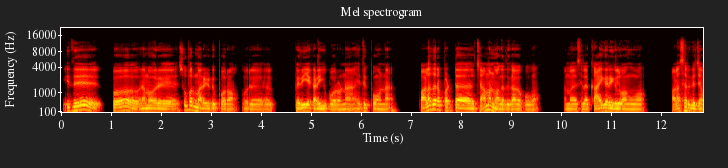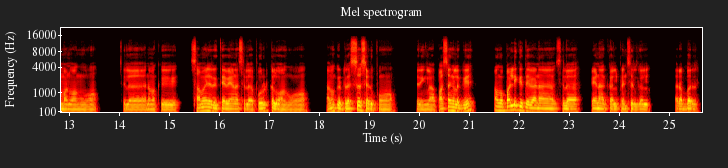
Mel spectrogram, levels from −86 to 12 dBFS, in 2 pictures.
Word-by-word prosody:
இது, 140 +3 0 0.7
இப்போ 125 - 0 0.5
நம்ம 110 +1 +1
ஒரு 110 -1 +2 0.4
சூப்பர் 165 -1 -1
மார்க்கெட்டுக்கு 110 -3 -1
போறோம். 95 0 -2 0.2
ஒரு 100 -2 -3 0.9
பெரிய 115 +3 +4
கடைக்கு 105 -1 +2
போறோன்னா, 95 +1 -1 0.2
எதுக்கு 115 +4 -4
போவோம்னா? 95 -1 -1 0.7
பலதரப்பட்ட 170 +2 +2 0.5
ஜாமான் 165 -7 +1
வாங்குறதுக்காக 95 0 +1
போவோம். 90 0 -4 0.5
நம்ம 95 0 -3 0.2
சில 100 0 0
காய்கறிகள் 110 -1 +3
வாங்குவோம். 95 0 -1 0.6
பலசரக்கு 115 +3 +1
ஜாமான் 95 -2 0
வாங்குவோம். 90 0 -4 0.5
சில 95 - -2 0.4
நமக்கு 95 0 -3 0.6
சமையலுக்கு 130 -1 +2
தேவையான 105 -1 +2
சில - - 0 0.2
பொருட்கள் 110 -1 +2
வாங்குவோம். 90 0 -4 0.5
நமக்கு 120 +2 +1
ட்ரெஸ்ஸஸ் 105 0 +3
எடுப்போம். 90 -1 -1 0.5
சரிங்களா, 90 -1 -2 0.2
பசங்களுக்கு, 120 +2 +3 0.5
அவங்க 145 -1 +3
பள்ளிக்குத் 155 -3 +3
தேவையான 115 -2 +3 0.4
சில 105 0 +1 0.5
பேனாக்கள், 100 -2 +1
பென்சில்கள், 100 -2 0 0.7
ரப்பர் 100 +1 +2
105 Hz, 100 wpm, -23 LUFS, 95-115 Hz, 0.9 s, பெரிய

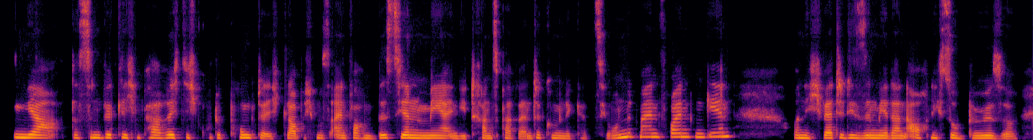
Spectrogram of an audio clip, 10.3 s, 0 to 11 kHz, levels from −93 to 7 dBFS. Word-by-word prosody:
Ja, 230 -3 +5
das 215 -1 -4
sind 220 -1 +1
wirklich 225 0 0
'n 220 - -7
paar 210 0 -1
richtig 220 -1 +1
gute 220 -1 -7
Punkte. 220 -1 0
Ich 170 0 -5
glaube, 185 -2 -1
ich - - -8
muss 195 -3 -7
einfach 195 -1 -2
'n 180 -3 -5
bisschen 215 -2 +4
mehr 195 0 +2
in - - -3
die 180 0 -5
transparente 180 0 -4
Kommunikation 185 +2 -2
mit 275 0 +2
meinen 280 -1 +1
Freunden 280 -1 0
gehen. 310 +3 0 0.6
Und 205 0 +2
ich 195 - -2
wette, 205 +2 +3
die 210 0 +1
sind 200 +1 +2
mir 195 0 +4
dann 190 -1 0
auch 200 - -1
nicht 205 -2 -3
so 210 -3 +1
böse. 180 -1 -1
205 Hz, 210 wpm, -23 LUFS, 190-225 Hz, 0.6 s, Ja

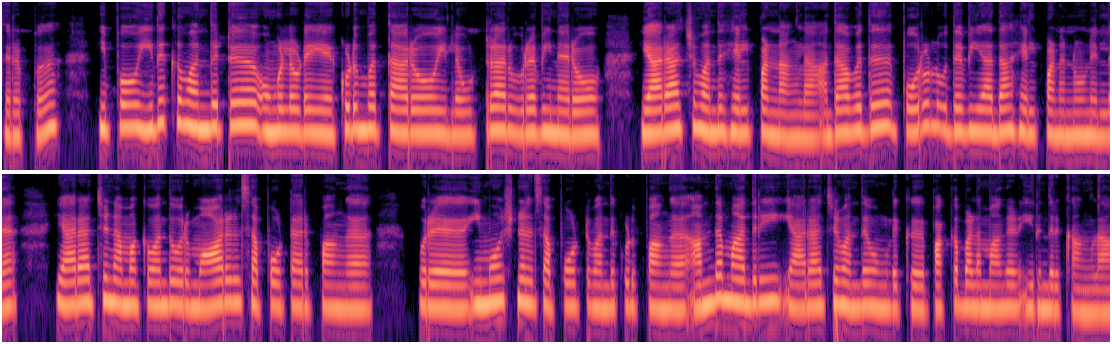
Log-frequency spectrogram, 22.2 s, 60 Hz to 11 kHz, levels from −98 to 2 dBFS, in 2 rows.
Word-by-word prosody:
சிறப்பு. 175 0 -4 0.6
இப்போ 230 +2 0 0.2
இதுக்கு 260 +4 0
வந்துட்டு 230 +1 +3 0.3
உங்களுடைய 200 -1 +2 0.2
குடும்பத்தாரோ 210 -2 +1 0.2
இல்ல, 185 0 -4
உற்றார், 210 +3 0
உறவினரோ 190 -1 +1 0.6
யாராச்சும் 210 +3 +4
வந்து 200 0 +1
ஹெல்ப் 195 -1 -1
பண்ணாங்களா? 170 -3 -1
அதாவது 195 +3 +1 0.3
பொருள் 230 +4 0
உதவியா 200 0 0
தான் 205 +1 +2
ஹெல்ப் 185 -1 -3
பண்ணணும்னு 180 -1 0
இல்ல, 175 0 -3 0.6
யாராச்சும் 205 +3 +2
நமக்கு 195 0 0
வந்து 190 +1 0
ஒரு 185 -1 -3
மோரல் 200 +3 +3
சப்போர்ட்டா 185 0 -3
இருப்பாங்க. 175 0 -3 0.8
ஒரு 180 -1 +2 0.4
எமோஷனல் 210 0 +1
சப்போர்ட் 185 +1 -3
வந்து 175 0 -3
குடுப்பாங்க. 175 -2 -1 0.3
அந்த 200 +5 +2 0.2
மாதிரி 205 0 +2 0.2
யாராச்சும் 185 +2 -1
வந்து 180 +1 -1
உங்களுக்கு 175 0 -4 0.2
பக்க 180 +2 -4
பலமாக 180 0 -1 0.2
இருந்துருக்காங்களா? 160 -3 -3
190 Hz, 110 wpm, -22 LUFS, 180-205 Hz, 0.8 s, யாராச்சும்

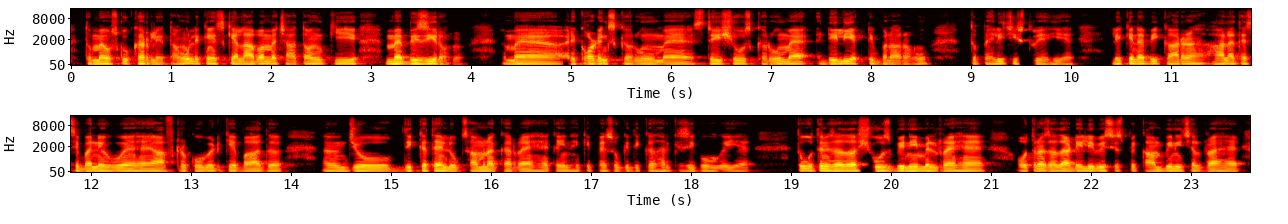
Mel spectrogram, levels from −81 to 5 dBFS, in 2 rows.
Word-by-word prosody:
तो - - -4
मैं 120 +2 +4
उसको 120 +3 0
कर 130 -2 +4
लेता 100 +1 -4
हूँ 135 +6 +1
लेकिन 130 -2 +1
इसके 120 0 0
अलावा 115 +3 +4
मैं 130 0 +2
चाहता 120 -1 -3
हूँ 125 +1 +1
कि 120 -1 +1 0.3
मैं 130 0 +6
बिज़ी 120 +1 +5
रहूँ। 85 -5 -6 0.5
मैं 110 -1 +2
रिकॉर्डिंग्स 115 +1 +2
करूँ 105 0 -2
मैं 105 0 0
स्टेज 110 0 +2
शोज़ 115 -1 0
करूँ 110 +1 -2
मैं 120 0 +3 0.2
डेली 125 +4 +4
एक्टिव 125 +1 -3
बना 105 -2 -2
रहा 100 0 -5
हूँ, 115 +5 -7 0.4
तो - - -5
पहली 120 +2 -3
चीज़ 130 -1 -1
तो 110 - -6
यही 100 0 -5
है। 100 +1 -8 0.4
लेकिन 120 +4 +2
अभी 130 +2 +1
कारणा 120 +2 +2 0.2
हालात 115 +2 0
ऐसे 115 - -1
बने 115 +1 +2
हुए 120 0 +1
हैं 120 +1 +1
आफ़्टर 115 +1 -1
कोविड 115 0 -3
के 120 -1 -1
बाद 115 +1 -1
अ, 115 -1 0 0.5
जो 115 +1 0
दिक्कतें 115 +2 +2
लोग 115 -1 -1
सामना 110 0 +1
कर 110 - -1
रहे 110 +1 0
हैं 115 0 -5
कहीं 110 -1 -2
न - - -6
कहीं 110 - -12
पैसों 110 -1 -2
की 115 +2 -8
दिक्कत 110 +1 -6
हर 110 - -4
किसी 110 +1 -7
को 110 +1 -6
हो 105 - -6
गई 105 0 -5
है। 105 -1 -9 0.4
तो 135 - 0
उतने 135 +1 +3
ज़्यादा 125 0 +5
शोज़ 120 -1 0
भी 130 +1 +5
नहीं 125 0 +4
मिल 120 -1 +1
रहे 120 0 +4
हैं, 120 0 0 0.4
उतना 130 +2 +2
ज़्यादा 125 +1 +3
डेली 120 +2 +2
बेसिस 120 0 +1
पे 125 - -4
काम 110 -1 -1
भी 130 - +2
नहीं 125 -1 +1
चल 120 -3 -2
रहा 115 - +3
है। 115 0 -2
115 Hz, 220 wpm, -24 LUFS, 110-120 Hz, 0.5 s, मैं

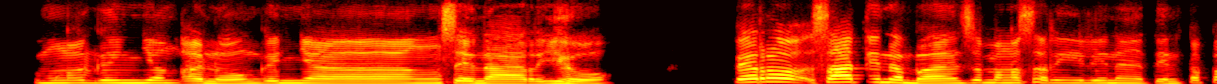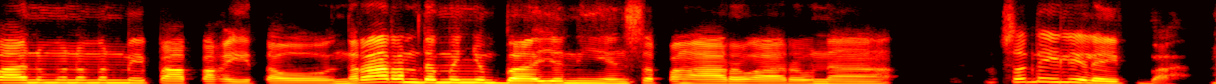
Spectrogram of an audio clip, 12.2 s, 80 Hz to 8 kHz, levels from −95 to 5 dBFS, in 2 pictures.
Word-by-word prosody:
yung 225 +1 -4
mga 235 +1 -3
ganyang 235 0 0
ano, 185 -3 +1
ganyang 205 -1 0
senaryo. 190 -3 +1 0.6
Pero 315 +2 +6
sa'tin 300 -1 +6
naman 210 -2 +2
sa 245 - -3
mga 245 0 -2
sarili 235 -2 -6
natin 195 -4 -5
papaano 250 +2 0
mo 250 0 -4
naman 245 0 -4
maipapakita 195 -6 -4
o 160 0 -4
nararamdaman 270 +1 +3
yung 235 - -3
bayanihan 205 -3 0
sa 205 - -5
pang 195 -1 -5
araw-araw 180 -2 -3
na 170 -1 -8 0.5
sa 305 +2 -6
daily 310 -5 -2
life 190 -2 -2
ba? 145 -2 -17
210 Hz, 145 wpm, -22 LUFS, 190-245 Hz, 0.6 s, Pero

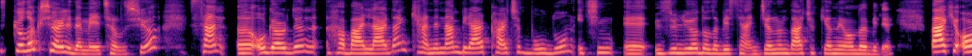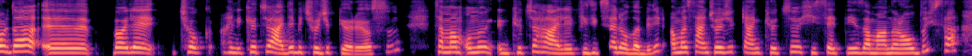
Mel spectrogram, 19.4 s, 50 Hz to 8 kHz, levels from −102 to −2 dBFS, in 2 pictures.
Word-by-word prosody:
Psikolog 335 +4 0
şöyle 280 - +3
demeye 185 -2 -1
çalışıyor, 185 +6 -4 0.4
sen, 300 -1 +2
ııı, 225 0 +3
o 250 - +3
gördüğün 260 +4 +2 0.2
haberlerden 220 - +1
kendinden 245 -1 -2
birer 255 +1 +1
parça 245 -1 -3
bulduğun 225 +8 -4
için, 245 +2 -6
eee, 195 -1 -2
üzülüyor 230 +3 0
da 230 - +1
olabilirsin. 205 0 -3
Hani, 175 +2 -7
canın 215 +2 -1
daha 215 0 +2
çok 220 +1 -11
yanıyor, 200 -1 -1
olabilir. 185 -2 -2 0.4
Belki 305 +1 +9
orada, 300 +1 +6
eee, 240 -1 +2 0.2
böyle, 255 -3 +3 0.2
çok, 265 -2 -2
hani, 250 -2 -6
kötü 280 +3 -2
hâlde 260 +1 +2
bir 260 - -3
çocuk 255 -1 -3
görüyorsun. 185 - -2 0.3
Tamam, 270 -2 +1
onun 260 +1 0 0.2
kötü 250 +5 -5
hâli 220 -6 0
fiziksel 235 +3 -2
olabilir 210 +6 0
ama 260 +3 +1
sen 260 -2 -1
çocukken 265 -2 -1
kötü 240 +4 -5
hissettiğin 240 -2 -3
zamanlar 225 -1 +1
olduysa 320 - -2
240 Hz, 150 wpm, -25 LUFS, 220-270 Hz, 0.4 s, Belki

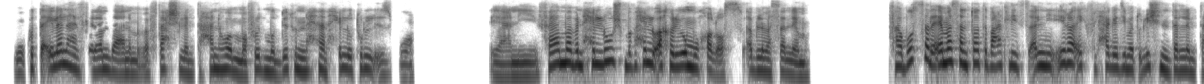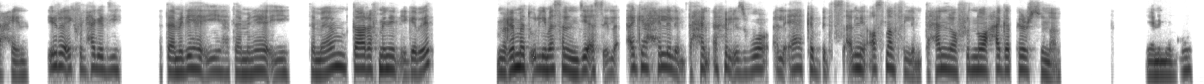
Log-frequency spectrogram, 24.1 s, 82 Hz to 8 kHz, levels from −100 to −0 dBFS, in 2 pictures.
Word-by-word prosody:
وكنت 180 +6 -3
قايلة 230 - +4
لها 240 -4 +3
الكلام 175 0 -2
ده، 150 -1 +1
أنا 150 - -2
ما 150 - -4
بافتحش 185 - -2
الامتحان، 165 +5 -3
هو 190 - +2
المفروض 175 +2 -1
مُدته 170 +4 -3
إن 170 - +1
احنا 165 +3 -1
نحله 190 +3 -3
طول 195 +1 -5
الأسبوع. 140 -6 -8 0.8
يعني، 130 0 -2
فما 255 +5 +5
بنحلهوش، 255 +2 +3
ب - - 0
باحله 260 +4 +4
آخر 220 - +5
يوم 220 -1 +7
وخلاص 185 -1 -2
قبل 175 -1 -2
ما 165 - +2
أسلمُه. 145 -5 -1 0.8
فابُص 280 +9 +1
ألاقيها 250 -5 +7
مثلًا 275 -2 +6
تقعد 260 +2 +2
تبعت 230 -1 0
لي 225 - +1
تسألني: 220 +1 +2
"إيه 245 - +1
رأيِّك 245 -2 +2
في - - -14
الحاجة 215 -2 -1
دي؟" 200 0 -2
ما 185 - +2
تقوليش 210 +2 -1
إن 180 - +1
ده 180 - 0
الامتحان. 150 -5 -4 0.2
"إيه 215 - +2
رأيِّك 205 -4 +1
في 200 - -12
الحاجة 195 0 -1
دي؟ 180 -1 -6 0.4
هتعمليها 170 +3 +1
إيه؟ 165 -1 -4
هتعمليها 155 +2 -3
إيه؟" 155 +1 -6 0.2
تمام؟ 180 +8 0
تعرف 195 -1 +3
مني 190 0 +3
الإجابات 160 - -1 0.7
من 165 - 0
غير 190 +4 +5
ما 210 - +7
تقول 195 -2 -4
لي 185 - +3
مثلًا 190 0 +1
إن 160 - +2
دي 180 +3 +2
أسئلة. - - -6
آجي 205 +1 0
أحل 210 +1 0
الامتحان 170 -6 -3
آخر - - -3
الأسبوع، 160 +5 -3
ألاقيها 190 +4 -4
كانت 185 -3 -5
بتسألني 195 -1 -3
أصلًا 195 +2 -1
في 185 - -13
الامتحان، 185 +4 -3
المفروض 180 +2 -3
إن 185 - +1
هو 180 - +6
حاجة 185 0 0
personal. 165 -6 -2 0.9
يعني 140 0 0
مجهود، 140 +6 -5
185 Hz, 210 wpm, -24 LUFS, 160-210 Hz, 0.9 s, يوم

